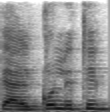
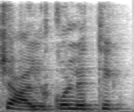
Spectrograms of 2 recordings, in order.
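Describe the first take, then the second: First: The word begins with a 'k' sound. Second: The word begins with a 'ch' sound. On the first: "कुछ लोग इसको कैल्कोलिथिक भी बोलते हैं" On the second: "यहां पे हमने लिखा हुआ है चाल्कोलिथिक पीरियड"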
